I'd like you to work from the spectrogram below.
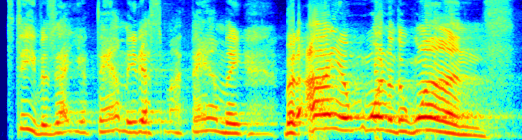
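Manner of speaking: high, loud, slow testimony; preaching at full force. Acted. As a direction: proclaim it like a revival preacher.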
